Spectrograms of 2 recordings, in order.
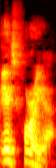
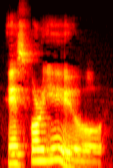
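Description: First: 'You' is unstressed with a weakened vowel. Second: 'You' is stressed with a full vowel. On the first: The speaker calls it wrong. "不能it's for you，那不可能了" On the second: The speaker calls it right. "因为you 有重读嘛"

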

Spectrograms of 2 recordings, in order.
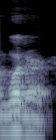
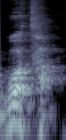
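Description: First: It is said in an American accent. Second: It is said in a British accent.

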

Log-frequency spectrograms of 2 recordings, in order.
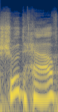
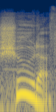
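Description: First: Both words are said fully and distinctly. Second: The words are weakened and run together.

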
